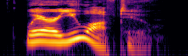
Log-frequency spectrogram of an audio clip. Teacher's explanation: notice the falling intonation since this is an information question not a yes no question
